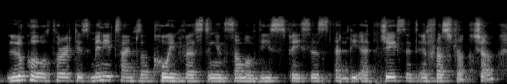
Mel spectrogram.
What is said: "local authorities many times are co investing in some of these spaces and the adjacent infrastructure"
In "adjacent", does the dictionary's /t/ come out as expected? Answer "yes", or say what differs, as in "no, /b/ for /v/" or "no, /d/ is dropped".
yes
